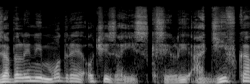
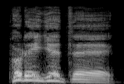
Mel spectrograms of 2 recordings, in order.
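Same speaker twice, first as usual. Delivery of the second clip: cracked shout; 8 semitones higher, slower than usual. A narrator's reading. The guard on the wall yells the riders away, cracked shout. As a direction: shout odejděte up at them in a cracked voice. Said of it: "křičel muž nakřáplým hlasem".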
